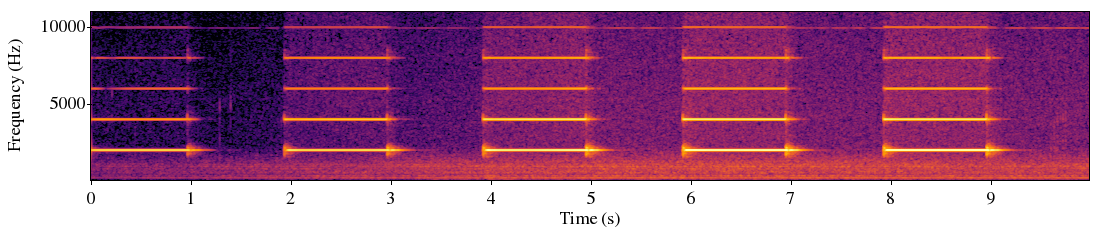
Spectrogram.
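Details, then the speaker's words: Vitality 1000 ml/min Brown's gas (hydrogen/oxygen) machine switched on the first time with its tank completely empty: five long high beeps, about a second each, plus a flashing low-water icon; it needs filling with water. "So the 5 bleeps is telling us that we need to fill the machine up with water."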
